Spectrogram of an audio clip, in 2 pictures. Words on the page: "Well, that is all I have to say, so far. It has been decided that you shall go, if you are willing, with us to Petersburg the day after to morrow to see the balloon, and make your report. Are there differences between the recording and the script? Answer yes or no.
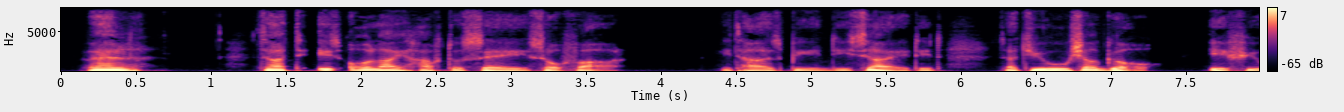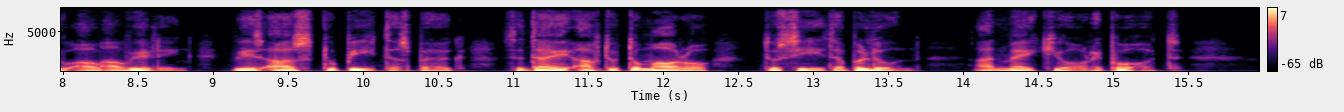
yes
